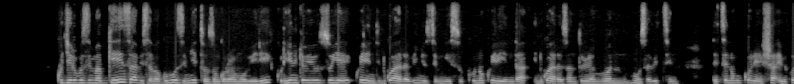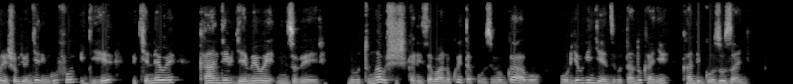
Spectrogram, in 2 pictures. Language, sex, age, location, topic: Kinyarwanda, female, 25-35, Kigali, health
